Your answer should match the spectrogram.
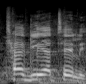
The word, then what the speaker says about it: tagliatelle: got uh the movie sorry how do you pronounce that name again tagliatelli oh okay we learn things we learn things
